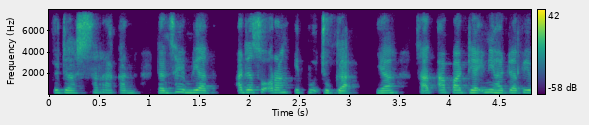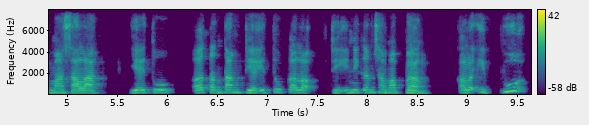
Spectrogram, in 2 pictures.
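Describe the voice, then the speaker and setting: A woman's voice: medium pitch, level tone, fairly quick, muffled recording. A middle-aged woman preaching a sermon, telling testimonies and acting out the dialogue in them, then building into emphatic exhortation. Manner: storytelling, acts out dialogue, rising emphatic exhortation.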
